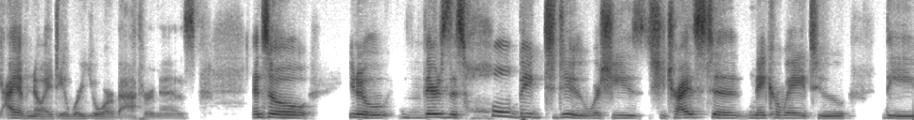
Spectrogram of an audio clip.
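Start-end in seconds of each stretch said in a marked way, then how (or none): 0.1-2.0 icy, low, cold, calculating tone. Retelling how a woman on the phone answered a question, imitating a cold, calculating voice. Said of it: "in this really cold, calculating voice says".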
